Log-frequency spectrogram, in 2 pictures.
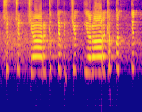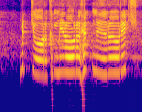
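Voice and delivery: high, loud mock-Swedish gibberish; curt Swedish. Swedes rushing through talk in freezing cold, curt tight-mouthed mock Swedish. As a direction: rattle out tight-mouthed fake Swedish syllables. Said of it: "you can't mess around out there".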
